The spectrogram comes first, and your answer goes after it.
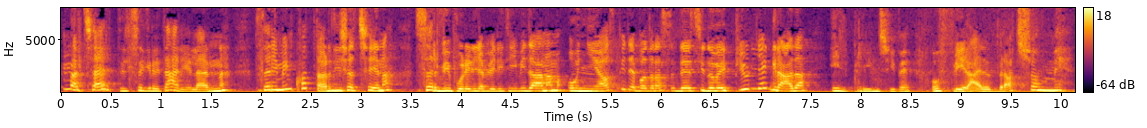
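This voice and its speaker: A woman's voice: a little high, lively intonation, fairly quick, hardly any pauses, a little hiss or hum, lightly acted. A woman playing a fussy, theatrical middle-aged society hostess and mother in a radio comedy set in the 1920s. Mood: elated, grand. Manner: theatrical, exasperated, grandiose. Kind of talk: radio play acting of a 1920s stage comedy.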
